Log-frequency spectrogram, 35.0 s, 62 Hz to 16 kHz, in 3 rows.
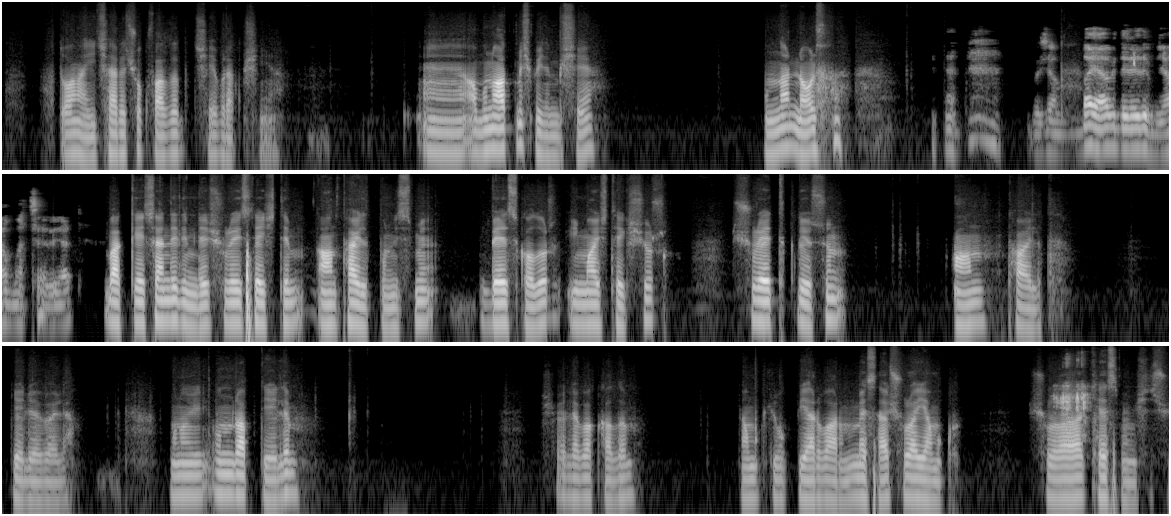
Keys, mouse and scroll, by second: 3.4-13.8 middle drag, 13.8-22.8 drag, 22.8-24.4 middle drag, 24.4 Tab, 26.1 Tab, 28.3-30.5 middle drag, 30.5-30.9 scroll up 2, 31.2 middle click, 31.6 Tab, 31.8-33.0 middle drag, 33.0 click, 33.7 scroll down 2, 33.8 middle click, 34.5 scroll up 2, 34.9 middle click.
